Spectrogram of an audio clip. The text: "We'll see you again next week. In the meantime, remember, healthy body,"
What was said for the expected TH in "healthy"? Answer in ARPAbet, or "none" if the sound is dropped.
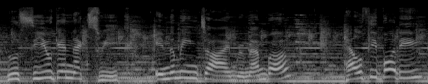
TH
